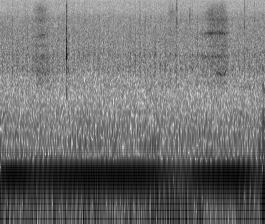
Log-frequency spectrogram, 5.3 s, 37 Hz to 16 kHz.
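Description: A DHC-3 Otter's propeller engine climbing in a P3D flight simulator, a steady droning hum with a strong constant low tone, loud and unbroken, with faint clicks over it.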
